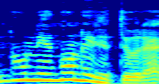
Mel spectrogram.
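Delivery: very high, loud panicked plea; frantic protest. Retold or imitated. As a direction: squeal it out in mock alarm. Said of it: "he's like".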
